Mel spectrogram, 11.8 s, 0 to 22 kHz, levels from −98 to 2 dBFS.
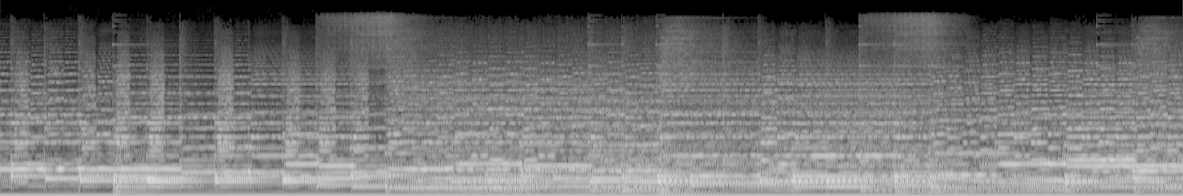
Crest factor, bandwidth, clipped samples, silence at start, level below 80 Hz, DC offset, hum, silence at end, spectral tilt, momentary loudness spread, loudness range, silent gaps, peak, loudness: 14 dB; 17 kHz; under 0.1%; 0 s; -44 dBFS; 5%; none; 0 s; -5 dB/octave; 3 LU; 1 LU; none; -2 dBFS; -19 LUFS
